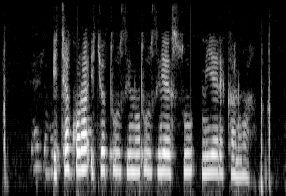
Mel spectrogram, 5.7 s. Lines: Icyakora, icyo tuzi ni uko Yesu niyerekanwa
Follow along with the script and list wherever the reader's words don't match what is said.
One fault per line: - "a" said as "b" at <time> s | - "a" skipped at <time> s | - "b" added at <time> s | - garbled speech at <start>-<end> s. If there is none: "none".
- "uko" said as "tuzi" at 2.8 s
